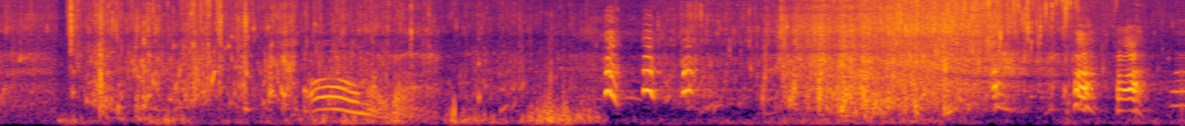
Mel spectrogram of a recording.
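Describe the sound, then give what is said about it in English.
Gentle splashing and sloshing of water as a person strips down and lowers into a shallow, cold, bluish gray mountain pond in New York's Adirondack Mountains, broken by sharp gasps and a startled exclamation, with a few brief splashes near the end. “I'm alone up here, so I strip down and lower myself into the pool of mountain water.”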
